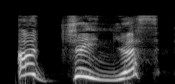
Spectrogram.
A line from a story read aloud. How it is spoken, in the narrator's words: she shouted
